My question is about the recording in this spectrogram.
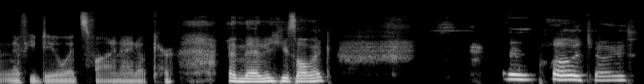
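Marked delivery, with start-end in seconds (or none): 2.3-6.3 talking through a real yawn; high, loud words stretched by a yawn. Real, not acted. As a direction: let a yawn take over the words. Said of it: "I keep yawning".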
